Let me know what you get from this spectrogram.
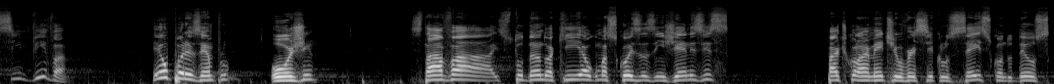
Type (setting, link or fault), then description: setting, large echoing room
